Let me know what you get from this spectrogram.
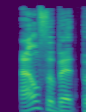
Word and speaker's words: Alphabet: Alphabet betont man im Englischen am Wortanfang.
